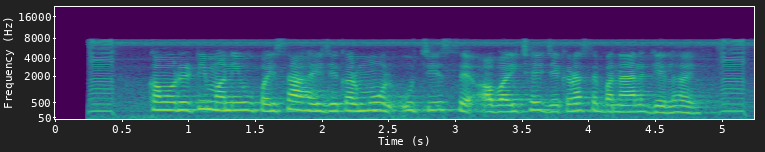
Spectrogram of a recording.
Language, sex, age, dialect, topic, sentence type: Magahi, female, 31-35, Western, banking, statement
